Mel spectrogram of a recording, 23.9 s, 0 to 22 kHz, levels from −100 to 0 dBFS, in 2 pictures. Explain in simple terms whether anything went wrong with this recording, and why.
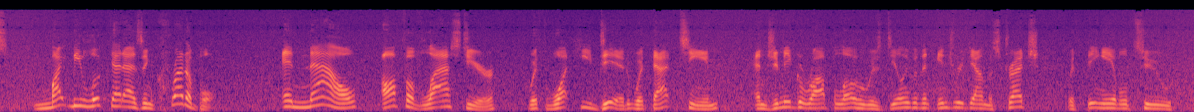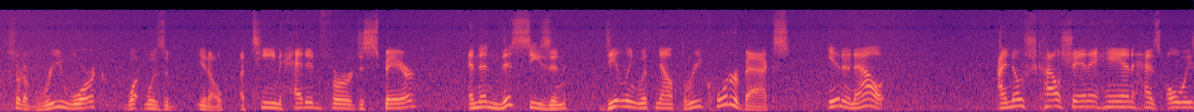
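Nothing went wrong technically with this speech recording: the signal stays steady throughout, and the faint background noise of the room sits well beneath the speech as a natural part of where it was recorded rather than a fault.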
